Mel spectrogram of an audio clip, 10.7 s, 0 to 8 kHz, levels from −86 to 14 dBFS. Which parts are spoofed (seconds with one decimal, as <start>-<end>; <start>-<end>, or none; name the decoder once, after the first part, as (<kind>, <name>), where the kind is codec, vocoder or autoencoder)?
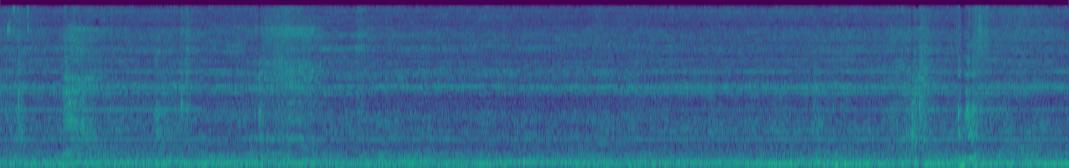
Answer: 2.0-6.5 (codec, SNAC)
